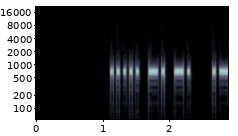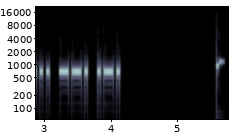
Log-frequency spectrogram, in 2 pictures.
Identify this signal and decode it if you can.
Morse code, heard as a keyed tone, about 25 wpm, 690 Hz. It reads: 5NN LGR
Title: Ontario QSO Party Exchange 25wpm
